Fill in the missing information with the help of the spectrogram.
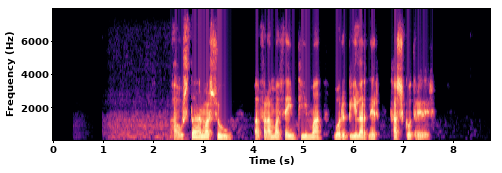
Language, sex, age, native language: Icelandic, male, 20-29, Icelandic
